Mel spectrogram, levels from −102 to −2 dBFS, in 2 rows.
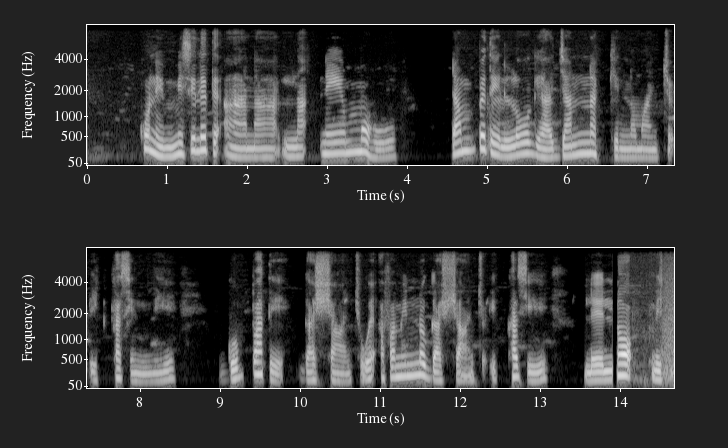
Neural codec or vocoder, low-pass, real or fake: none; 7.2 kHz; real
